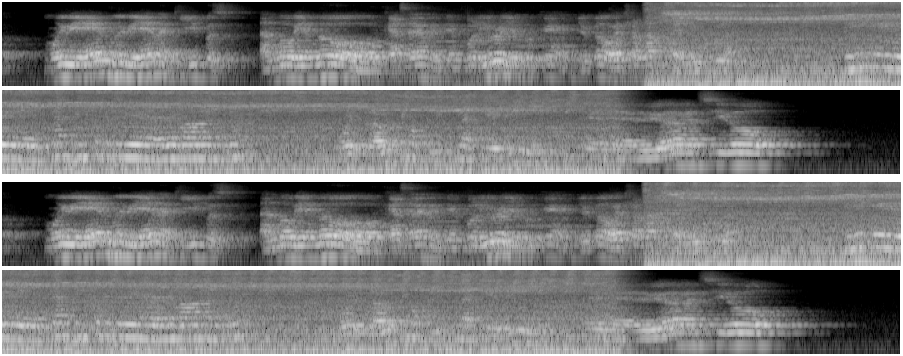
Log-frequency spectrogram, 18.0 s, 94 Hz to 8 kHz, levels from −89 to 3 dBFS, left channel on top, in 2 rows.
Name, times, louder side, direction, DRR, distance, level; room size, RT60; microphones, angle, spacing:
voice 1, 0.4-2.2 2.6-7.4 12.3-16.6, left 1 dB, 50° left, -4 dB, 0.8 m, -26 dB
sound 1, 3.7-14.4, right 1 dB, 85° left, 0.7 m, -44 dB
sound 2, 6.4-15.2, right 1 dB, 40° right, 0.4 m, -25 dB
sound 3, 6.6-14.3, left 1 dB, 65° left, 1.3 m, -33 dB
voice 2, 8.4-11.5, left 2 dB, 5° right, -12 dB, 1.0 m, -24 dB
4.0 x 2.2 x 2.4 m, 0.99 s
head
